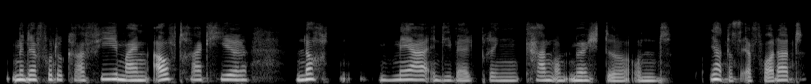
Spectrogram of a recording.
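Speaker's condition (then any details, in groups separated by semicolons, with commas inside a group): Cleft palate; congenital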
